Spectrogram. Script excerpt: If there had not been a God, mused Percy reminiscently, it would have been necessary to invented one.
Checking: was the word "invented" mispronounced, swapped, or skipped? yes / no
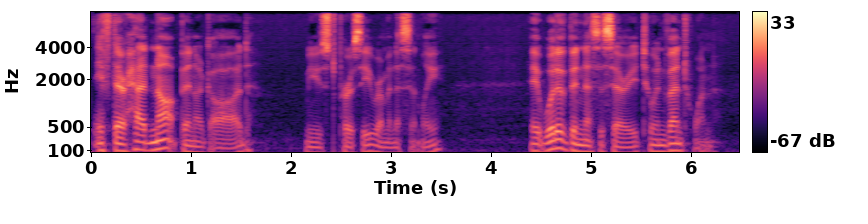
yes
